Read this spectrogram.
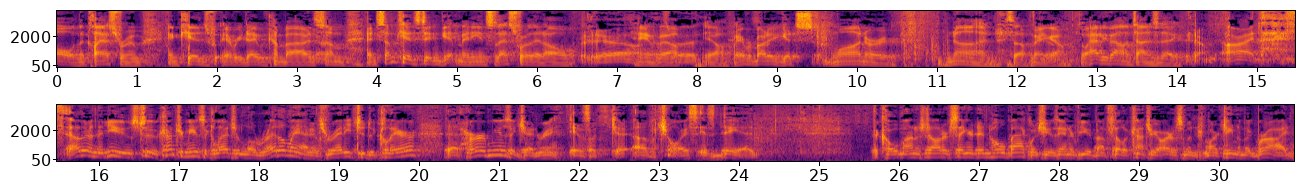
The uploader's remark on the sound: LIVE from Biltmore Estates in Asheville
